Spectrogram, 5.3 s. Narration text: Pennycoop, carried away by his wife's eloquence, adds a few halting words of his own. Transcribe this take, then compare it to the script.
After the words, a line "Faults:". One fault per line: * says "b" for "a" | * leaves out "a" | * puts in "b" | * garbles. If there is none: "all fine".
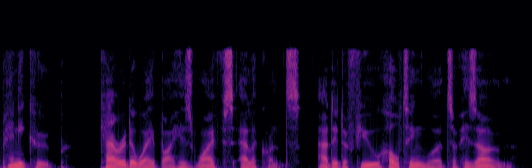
Pennycoop, carried away by his wife's eloquence, added a few halting words of his own.
Faults:
* says "added" for "adds"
